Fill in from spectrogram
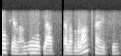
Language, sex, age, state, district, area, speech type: Tamil, female, 18-30, Tamil Nadu, Tiruvallur, urban, conversation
